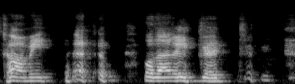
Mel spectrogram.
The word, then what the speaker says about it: kami: My understanding is that Shinto is based around the idea that everything has a spirit or kami, pronounced kami.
